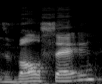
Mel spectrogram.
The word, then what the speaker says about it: Ballze: Yeah, no, it's Valse. It's a German origin, which it's a genealogy story that I'm not going to get into. But yeah, it's if anybody tries to pronounce it, it's as if you spelled it Vallse, so Valse.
